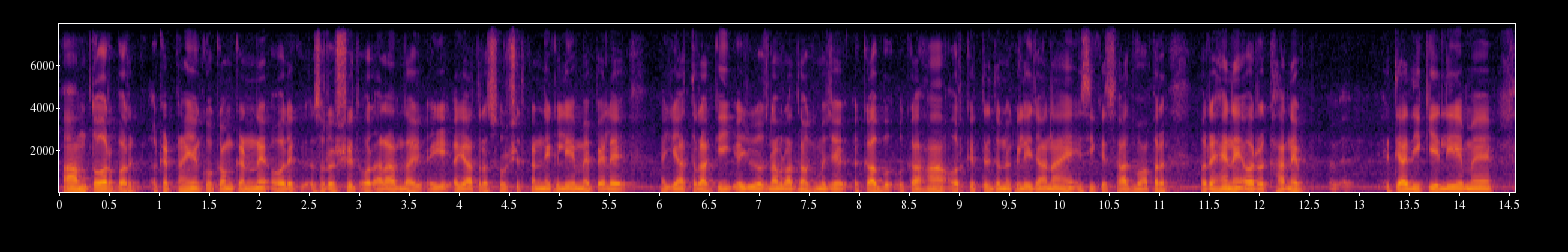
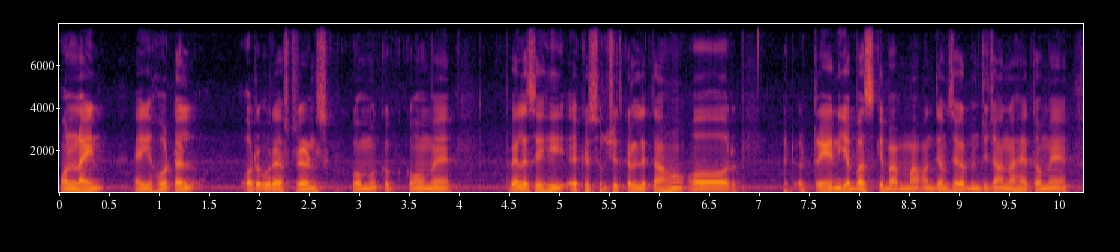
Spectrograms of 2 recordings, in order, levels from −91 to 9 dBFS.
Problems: constant background noise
